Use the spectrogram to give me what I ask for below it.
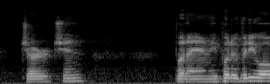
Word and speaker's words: Gerrchin: I think his YouTube name is pronounced Jurchen, I think. Jurchen.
